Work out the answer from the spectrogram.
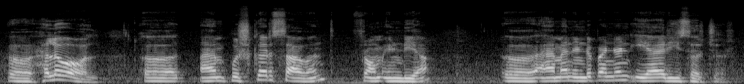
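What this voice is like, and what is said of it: Heavy foreign accent. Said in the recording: “the accent is a little bit heavy. He's from a region of the world, very ancient and far away.”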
